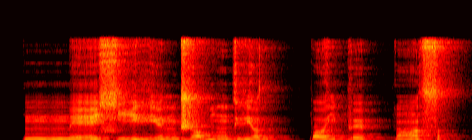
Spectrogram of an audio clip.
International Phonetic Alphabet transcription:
mː e˩˥ ɕ i˩˥ vʲ ø˧ n d͡ʒ ɔ˧ b ũ˥˩ ʔ vʲ ɔ˥˩ d pː ɔ˩ j b ø˩ pː ɔ̃˩˥ s

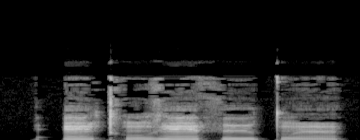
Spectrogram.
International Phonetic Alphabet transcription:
ʔ ɛ̃˦˨ kʰ ũ˨ ɣ ɛ̃ː˦ θ ʉː˦ tʷ ə̃ː˨

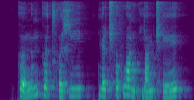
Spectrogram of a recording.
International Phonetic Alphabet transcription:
k ɤ̰˨˩ n̪ ʊ˧˥ ŋ k ɤ˥ t͡sʰ ɤ˧˥ ɕ i˥ | t̪ ɥ ɛ˧˥ ʈ͡ʂʰ ɤ˧ f w ɑ˥˩ ŋ t̪ʰ j ɑ˧˥ ŋ ʈ͡ʂʰ e˧˥ ɪ̯

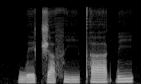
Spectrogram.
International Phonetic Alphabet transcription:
w e˨ t͡ʃ a˨ f iː˨ pʰ aː˨ k͡p i˦

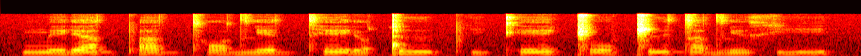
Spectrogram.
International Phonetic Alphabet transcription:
m e ɾʲ a d pʼ a d tʰ ɔ d lʲ ɛ d tʰ e ɾʲ ɔ ǃ ɨ pʰ i kʰ e ǁ o ǁ ɨ d a d lʲ ɘ x i

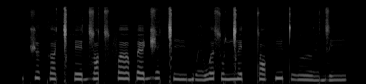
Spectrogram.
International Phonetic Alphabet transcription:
t͡ʃ ʏ˧ k ɐ˩˧ ǀʰ e˩ d͡z ɒ˧ t͡s f ɐː˧ p ɛ˧ d͡ʒ ɛ̤˥ ǀ iː˩ b w ɛ̤˩ w ə˥ s u˩ ŋ͡ǀ e˧ tː ɒ˧ k i˧˥ t̪ ṳ˩ lː ɛ̤˩ d͡z iː˩

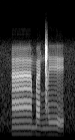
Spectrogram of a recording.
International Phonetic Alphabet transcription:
æ̃ː m æ ŋ͡ǁ e

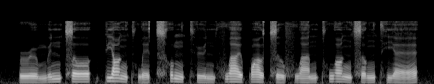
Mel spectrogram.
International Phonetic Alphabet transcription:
ɻ ɻ̩˨˩ m y˥ n t͡s ɤ˥ | p j ɑ˥˩ ŋ t̪ʰ w e˩ ɪ̯ t͡sʰ ʊ˥˩ ŋ t̪ʰ y˨˩ n f w a˥˧ ɪ̯ p ɑ˥˩ ʊ̯ t͡s ɹ̩˨˩ f w a˧˥ n t̪ʰ w ɑ˥˩ ŋ s ɤ˧˥ ŋ t̪ʰ j ɛ˨˩˦

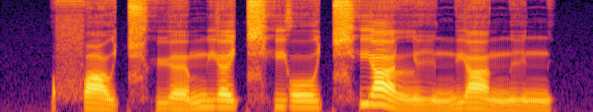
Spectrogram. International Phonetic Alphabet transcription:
f ɑ˨˩ ʊ̯ t͡ɕʰ ɥ ɛ˨˦ m j ɛ˦ t͡ɕʰ j o˦ ʊ̯ t͡ɕʰ j ä˥˨ l i˨˩ n̪ j ä˥˨ n̪ i˨˩ n

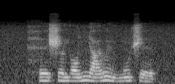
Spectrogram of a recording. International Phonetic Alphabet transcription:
h e˧ ʃ ə˧ j ɔ˨˦ ɲ a˨˦ l ĩ˨ v ũ˦ ʃ e˨

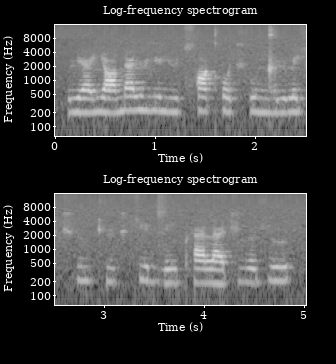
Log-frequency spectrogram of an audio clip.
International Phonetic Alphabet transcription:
lʲ æ ʎ ɑ n æ l y lʲ e j y t͡sʰ ɑ kʰ o t͡ʃʰ u ŋ͡ǁ y l e ç t͡ʃʰ y ʎ cʰ y t͡ʃ c i d͡z i pʰ æ l æ t͡ʃ ʎ ø ç ɯ

